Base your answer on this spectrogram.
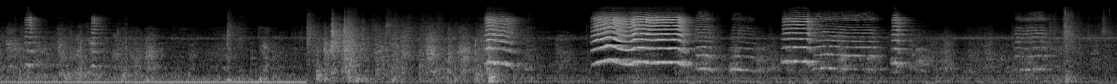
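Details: Two English Staffordshire Bull Terrier puppies during a day of play, running, tugging toys and sharing a water bowl; high, wavering whines and squeals rise and fall in bursts, preceded by a steady low hum indoors.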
